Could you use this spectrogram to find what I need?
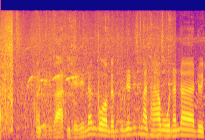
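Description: Cattle hooves clatter over loose stones.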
